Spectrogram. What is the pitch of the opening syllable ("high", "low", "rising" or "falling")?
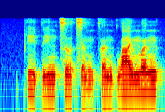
falling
